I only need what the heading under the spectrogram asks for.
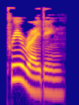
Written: prewriting

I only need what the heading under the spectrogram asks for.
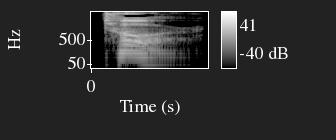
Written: tore

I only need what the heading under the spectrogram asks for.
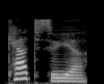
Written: katsuye

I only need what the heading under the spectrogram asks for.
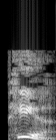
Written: pia

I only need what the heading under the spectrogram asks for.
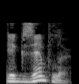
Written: exemplar

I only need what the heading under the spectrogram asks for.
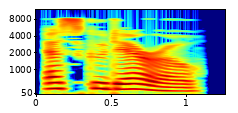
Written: escudero

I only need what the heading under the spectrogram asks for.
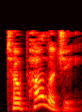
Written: topology

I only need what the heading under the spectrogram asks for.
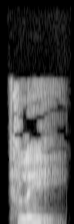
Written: flee

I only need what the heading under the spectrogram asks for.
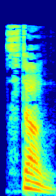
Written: stung

